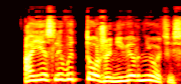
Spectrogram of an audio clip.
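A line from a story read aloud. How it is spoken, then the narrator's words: Desperate exclamation. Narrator (Russian): воскликнул Элейн в отчаянии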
